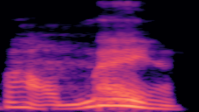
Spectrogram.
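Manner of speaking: usual speaking voice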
